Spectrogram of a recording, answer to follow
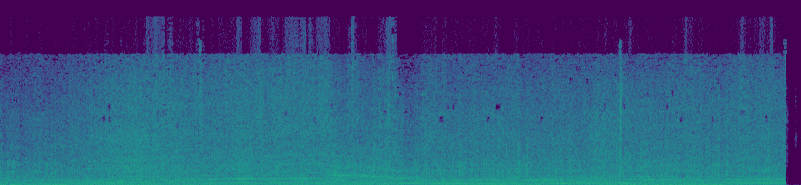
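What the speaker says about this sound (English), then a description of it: "that external view of the car here, if you listen to it, it looks like they've actually done a bit more work on the engine sounds" A car engine in the Forza Motorsport video game, heard from an external view as a loud, steady droning roar with a faint rising whine, continuous before stopping abruptly at the end.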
